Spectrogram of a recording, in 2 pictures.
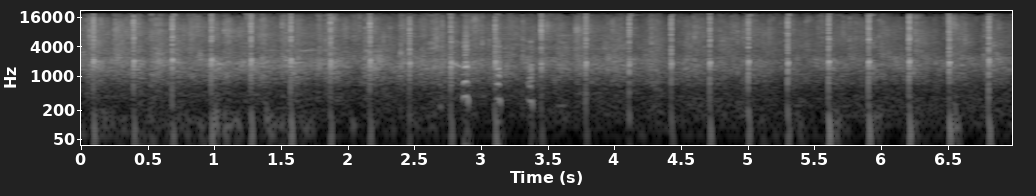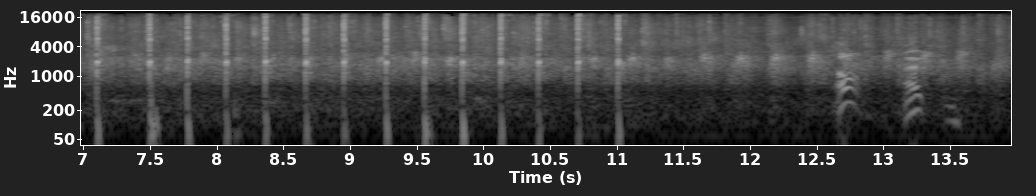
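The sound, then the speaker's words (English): A crowd claps loudly and steadily for about fourteen seconds, trying to get her to respond as she loves hand clapping, the sharp hand claps dense and continuous, with brief voices rising faintly near the end. “You guys are going to have to clap really loud.”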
